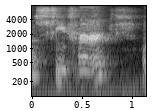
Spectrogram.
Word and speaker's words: Schieffer: My name is Chantel Schieffer. Last name is like sheaf of wheat.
